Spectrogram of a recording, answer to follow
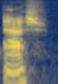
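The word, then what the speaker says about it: Æ: x um and then the ae is like pronounced ash yeah and then a12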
